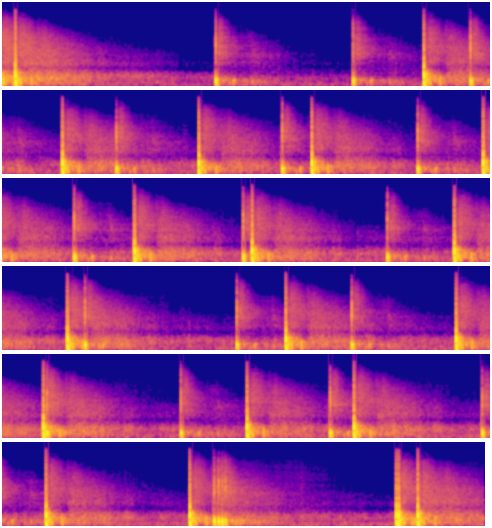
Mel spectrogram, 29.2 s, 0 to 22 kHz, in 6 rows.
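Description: A 40-shot Lesli 'Dahlia Explosion' firework battery (cake) firing its shells in quick succession, one to two a second. Each shot is a sharp bang with a fading tail. Near the end come two quick pairs of bangs.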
